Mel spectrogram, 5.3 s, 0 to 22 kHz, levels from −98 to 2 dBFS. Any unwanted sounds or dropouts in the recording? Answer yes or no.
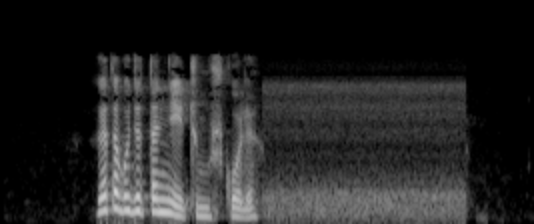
no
